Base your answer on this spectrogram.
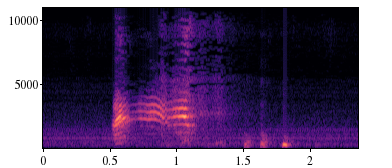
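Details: Pet cats Ziggy and Chino in a cat fight: one sharp, strained caterwaul rising then held for about a second, followed by three short, low grunting sounds, all indoors and close.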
